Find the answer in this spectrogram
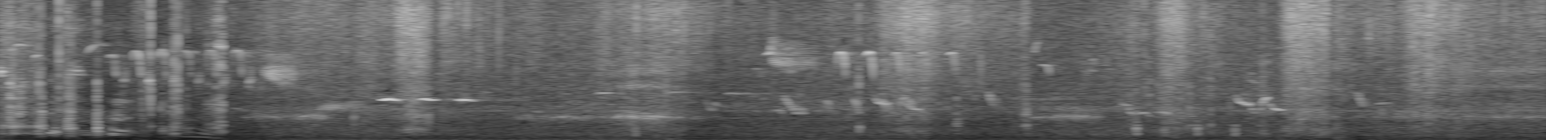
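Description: Birds chirping in short, high calls scattered throughout, over a steady outdoor background with brief bursts of rustling noise, the strongest just after the start.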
